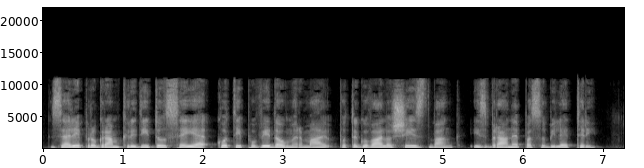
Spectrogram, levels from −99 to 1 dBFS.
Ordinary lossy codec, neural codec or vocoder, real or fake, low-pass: AAC, 48 kbps; codec, 24 kHz, 0.9 kbps, WavTokenizer, medium speech release version 1; fake; 10.8 kHz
